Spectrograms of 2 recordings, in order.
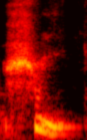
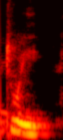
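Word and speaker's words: Twi: In Ghana amongst the Aan people the language is called shri. It's spelled twwi but like shwin bicycle it's pronounced shw. So whenever you see twwi I know you want to say tweet but it's the name of the language the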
